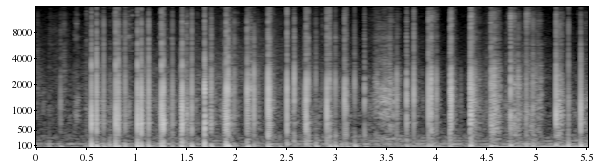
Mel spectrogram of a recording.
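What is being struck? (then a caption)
Faux leather zip pouch. Long nails tap and scratch the surface of a black faux leather zip pouch held upright. A rapid, uneven run of short, sharp, crackly clicks fills the clip, with a brief hissy scratching stretch midway over a low steady hum.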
